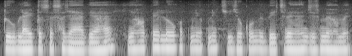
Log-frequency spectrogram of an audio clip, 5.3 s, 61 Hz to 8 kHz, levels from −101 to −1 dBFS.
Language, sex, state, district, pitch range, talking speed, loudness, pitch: Hindi, male, Bihar, Patna, 105-115 Hz, 205 wpm, -18 LUFS, 110 Hz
